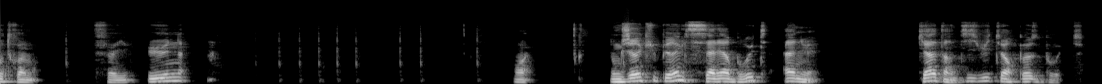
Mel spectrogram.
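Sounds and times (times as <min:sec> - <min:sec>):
computer mouse clicks: 0:02.8 - 0:04.9.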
